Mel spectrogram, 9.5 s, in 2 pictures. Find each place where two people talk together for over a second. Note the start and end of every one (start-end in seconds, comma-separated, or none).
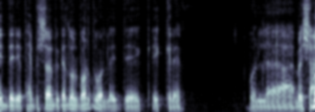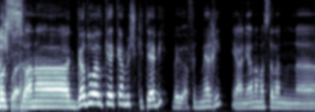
none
